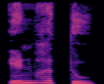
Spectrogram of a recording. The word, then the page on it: ಎಣ್ಭತ್ತು: eṇbhattu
